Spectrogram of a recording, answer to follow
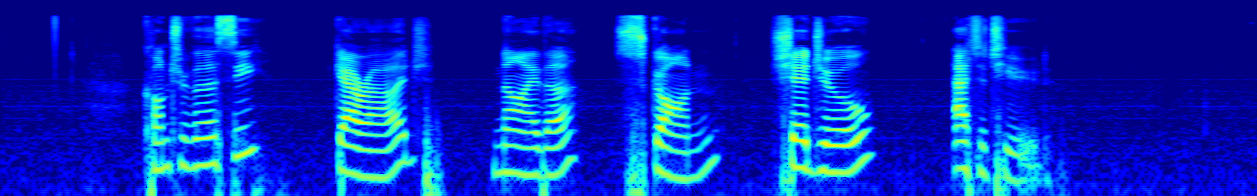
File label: Toowoomba Australia female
